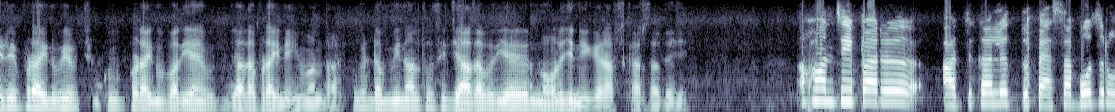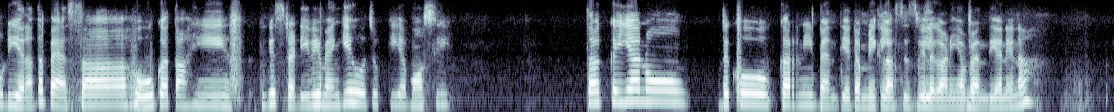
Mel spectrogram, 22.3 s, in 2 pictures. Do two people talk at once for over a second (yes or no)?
no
